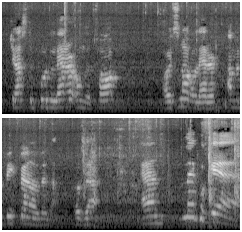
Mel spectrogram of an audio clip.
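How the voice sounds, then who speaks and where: Speech at a moderate pace, with long, frequent pauses and noticeable background noise. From China. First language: Chinese. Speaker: cooking vlogger. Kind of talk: casual cooking vlog. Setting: home kitchen. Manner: animated.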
